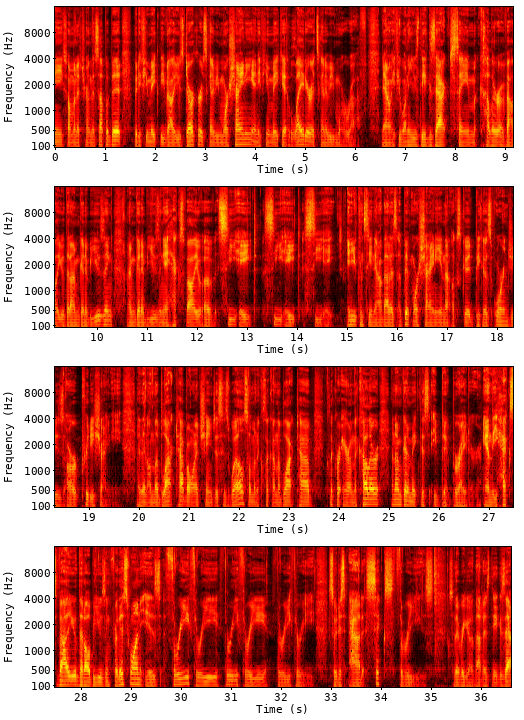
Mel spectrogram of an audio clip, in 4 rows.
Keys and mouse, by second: 6.4-10.9 middle drag, 14.5 click, 17.8 middle click, 19.5 middle click, 21.1 click, 21.3 click, 23.8 click, 30.1 3, 32.1 3.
